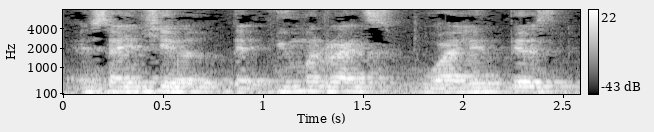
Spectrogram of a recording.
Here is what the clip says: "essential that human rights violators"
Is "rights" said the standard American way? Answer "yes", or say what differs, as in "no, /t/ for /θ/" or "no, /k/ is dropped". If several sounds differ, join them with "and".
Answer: yes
